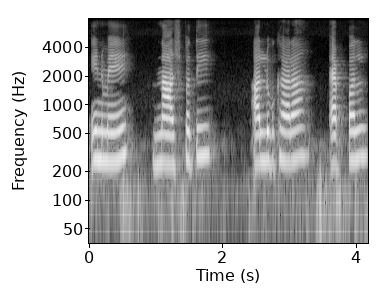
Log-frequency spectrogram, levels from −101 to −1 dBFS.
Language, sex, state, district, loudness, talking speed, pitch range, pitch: Hindi, female, Punjab, Fazilka, -15 LUFS, 85 wpm, 245-280 Hz, 260 Hz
